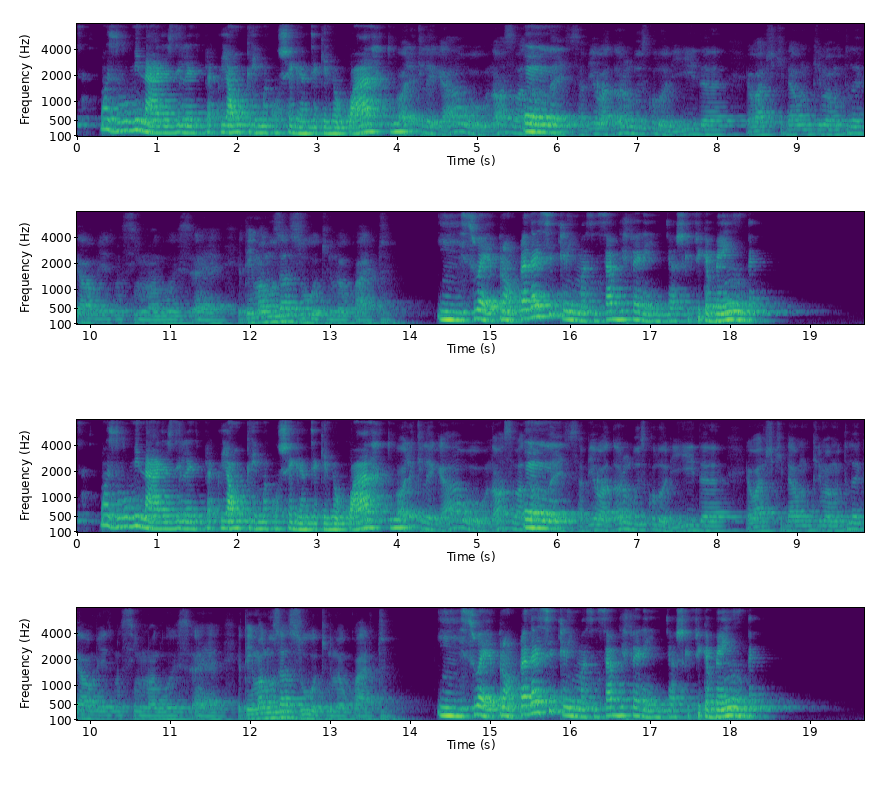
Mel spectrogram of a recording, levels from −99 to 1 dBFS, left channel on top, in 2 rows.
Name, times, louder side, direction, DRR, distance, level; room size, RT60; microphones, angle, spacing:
voice 1, 0.3-4.1 5.6-6.1 14.3-18.3, equal, 10° right, 1 dB, 0.3 m, -27 dB
voice 2, 4.0-8.1 8.4-11.6 11.9-13.7, right 1 dB, 80° right, 2 dB, 0.8 m, -38 dB
4.2 x 2.7 x 3.3 m, 0.94 s
head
